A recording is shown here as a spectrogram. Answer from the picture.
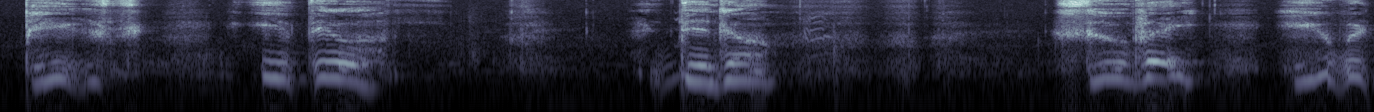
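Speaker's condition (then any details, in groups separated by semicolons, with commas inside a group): Cerebral palsy; speech affected, reading very slow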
